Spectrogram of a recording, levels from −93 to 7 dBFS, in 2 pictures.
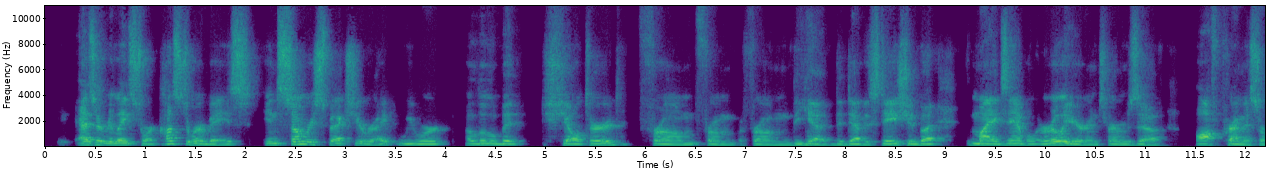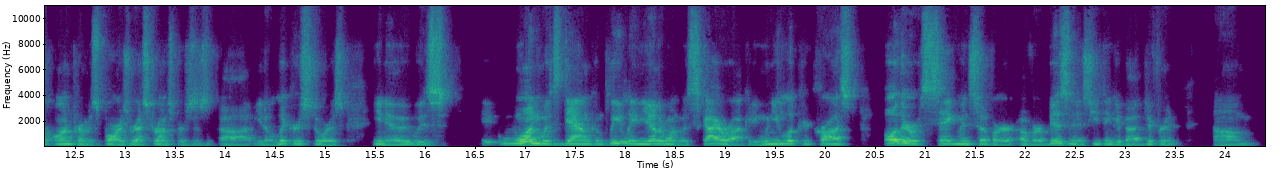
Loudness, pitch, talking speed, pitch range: -28 LUFS, 105 Hz, 185 wpm, 100-120 Hz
